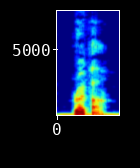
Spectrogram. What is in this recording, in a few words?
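"roper", Australian English; pronunciations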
